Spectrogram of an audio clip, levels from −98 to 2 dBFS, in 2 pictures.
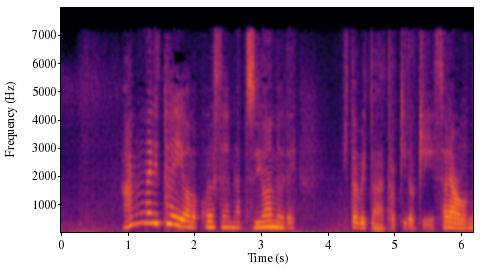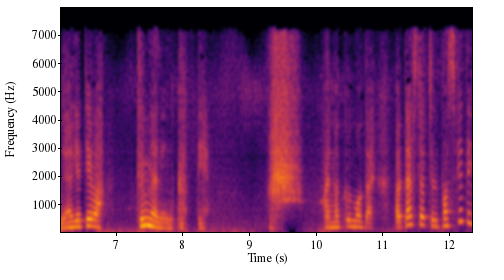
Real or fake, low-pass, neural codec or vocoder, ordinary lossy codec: fake; 7.2 kHz; codec, 16 kHz, 0.5 kbps, X-Codec, HuBERT features, trained on general audio; MP3, 48 kbps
